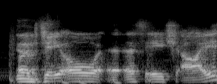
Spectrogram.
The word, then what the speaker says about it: Joshi: For the audience, for context, last name is Joshi. Joshi. So it rhymes with Yoshi.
